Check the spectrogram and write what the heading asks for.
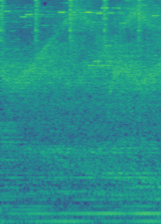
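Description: Psytrance music: a steady, pulsing bass line under hi-hats ticking about twice a second, with a synth sweeping up and down in pitch.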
